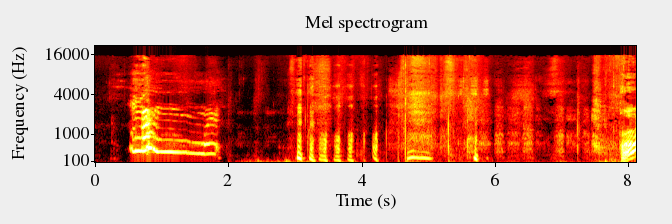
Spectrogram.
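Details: Sherpa, an Alaskan Malamute, reacts to the daughter leaving home with a steady, slightly falling howl. After a pause comes a rapid run of short yipping whimpers, then scattered whines and another loud cry at the end.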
